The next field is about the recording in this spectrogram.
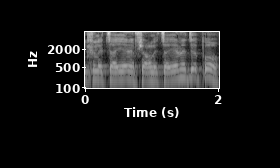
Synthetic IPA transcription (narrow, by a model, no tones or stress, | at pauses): iχle̞t͡saje̞nefʃaʁlet͡saje̞netzepo̞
